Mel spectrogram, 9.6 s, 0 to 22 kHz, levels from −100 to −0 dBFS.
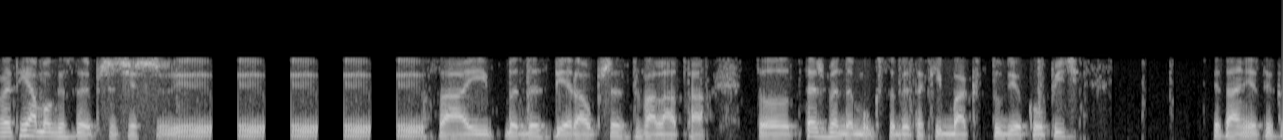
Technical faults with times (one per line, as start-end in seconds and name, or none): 0.00-9.63 overdone noise removal
0.00-9.63 Bluetooth CVSD headset codec
1.60-3.18 stutter with silent gaps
